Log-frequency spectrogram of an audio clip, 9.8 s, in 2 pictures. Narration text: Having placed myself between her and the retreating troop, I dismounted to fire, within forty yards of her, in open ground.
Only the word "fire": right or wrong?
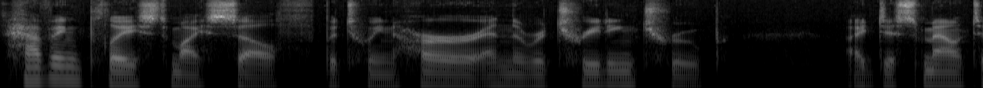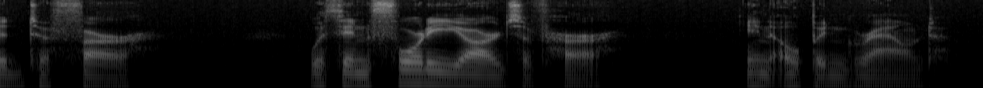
wrong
